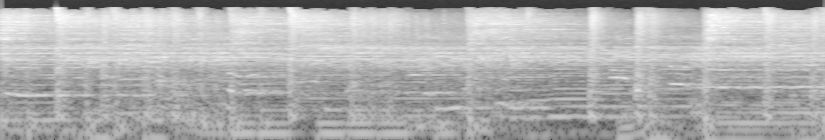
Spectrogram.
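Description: Rock band playing live in a rehearsal room: drum kit, electric bass and electric guitar together. The bottom end drops out briefly just past four seconds in, then the full band comes back.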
